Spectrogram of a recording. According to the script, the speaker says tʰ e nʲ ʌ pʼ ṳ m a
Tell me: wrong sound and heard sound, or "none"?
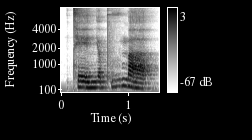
none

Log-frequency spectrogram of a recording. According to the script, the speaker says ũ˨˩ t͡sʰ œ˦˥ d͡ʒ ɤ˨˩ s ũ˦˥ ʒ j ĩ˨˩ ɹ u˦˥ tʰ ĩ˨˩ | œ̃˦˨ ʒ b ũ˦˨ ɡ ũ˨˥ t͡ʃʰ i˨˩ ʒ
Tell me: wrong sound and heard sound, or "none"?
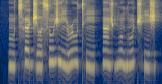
none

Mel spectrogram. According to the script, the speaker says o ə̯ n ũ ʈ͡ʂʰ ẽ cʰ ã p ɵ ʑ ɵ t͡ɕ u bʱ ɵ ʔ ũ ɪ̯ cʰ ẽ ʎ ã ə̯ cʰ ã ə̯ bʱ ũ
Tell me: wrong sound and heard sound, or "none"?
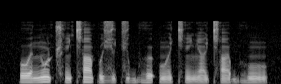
ɪ̯ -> ə̯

